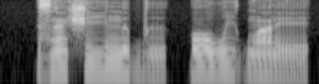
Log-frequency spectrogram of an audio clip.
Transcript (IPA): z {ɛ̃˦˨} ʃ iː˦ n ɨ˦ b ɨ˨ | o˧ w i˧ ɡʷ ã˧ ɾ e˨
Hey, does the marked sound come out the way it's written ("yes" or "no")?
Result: no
